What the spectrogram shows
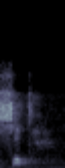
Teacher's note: الطاء يغلب على السين فيحولها إلى صاد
